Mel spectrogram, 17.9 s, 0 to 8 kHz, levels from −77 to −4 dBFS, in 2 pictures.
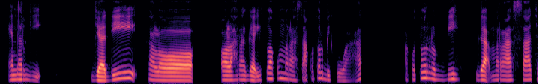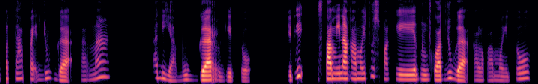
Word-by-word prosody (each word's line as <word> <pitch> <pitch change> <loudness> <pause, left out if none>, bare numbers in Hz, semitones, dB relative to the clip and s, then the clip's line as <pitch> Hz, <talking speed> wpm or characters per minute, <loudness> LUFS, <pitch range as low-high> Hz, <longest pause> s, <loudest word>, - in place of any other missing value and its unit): energi. 170 -4 -6 0.8
Jadi, 165 +10 +2 0.2
kalau 145 -4 +4 0.5
olahraga 160 0 -1
itu, 150 +8 -8
aku 200 0 -4
merasa 180 -8 -9
aku - - -25
tuh 215 - -9
lebih 170 -6 -10
kuat, 130 -2 -14 0.8
aku 170 - -16
tuh 220 +4 -4 0.2
lebih 175 +2 -8 0.3
enggak 160 -1 +2
merasa 160 +1 -5
cepet 190 +2 -13
capek 200 -2 -8
juga, 180 -8 -2 0.2
karena 190 +13 -7 0.7
tadi 210 -9 -6
ya, 130 - -14
bugar 155 +1 +6
gitu. 135 -2 -8 0.6
Jadi 300 +2 -1 0.2
stamina 195 0 +6
kamu 195 0 -3
itu 300 - -16
semakin 175 - -2
kuat 155 -2 +3
juga 175 -8 +3
kalau 150 -1 -11
kamu 145 -1 -12
itu, 205 +4 -6
165 Hz, 115 wpm, -26 LUFS, 150-195 Hz, 0.8 s, bugar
